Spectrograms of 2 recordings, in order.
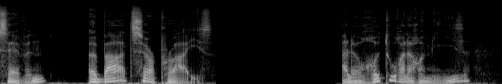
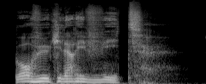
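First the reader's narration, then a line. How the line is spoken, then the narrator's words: Sighed, chief. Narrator (French): soupire le chef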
